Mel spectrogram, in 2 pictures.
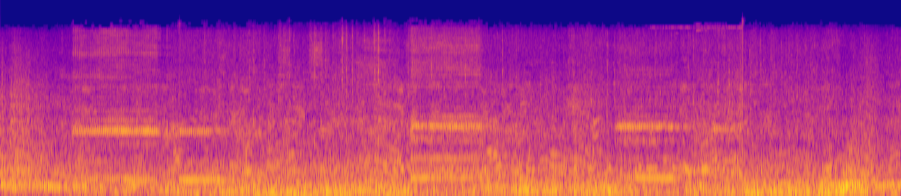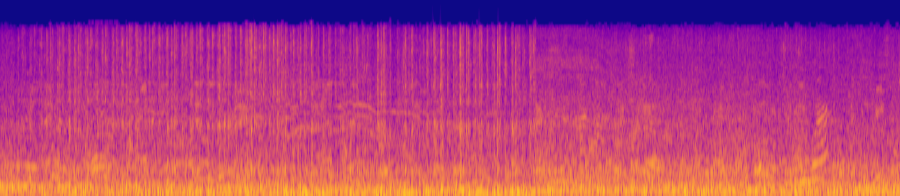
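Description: Classic cars and hot rods driving slowly past with their engines rumbling over crowd chatter. Short car-horn toots sound about a second in, about five seconds in and about eight seconds in.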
